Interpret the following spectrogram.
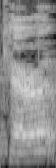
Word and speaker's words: Kara: I don't like, by the way, the pronunciation Kara. It's always been Kara. It was Kara in the Supergirl movie. It was Kara on Smallville. It was Kara on the animated series. It's been Kara in all of the DC animated movies. It's always been Kara. Kara's been the pronunciation.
